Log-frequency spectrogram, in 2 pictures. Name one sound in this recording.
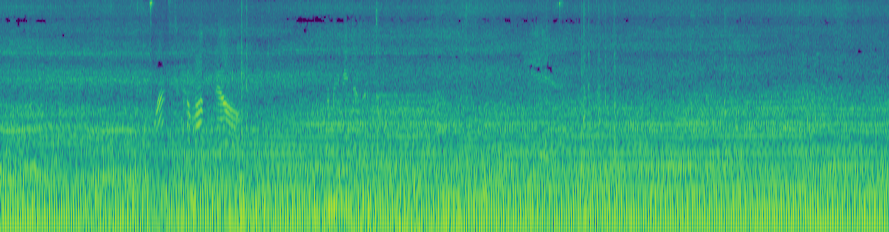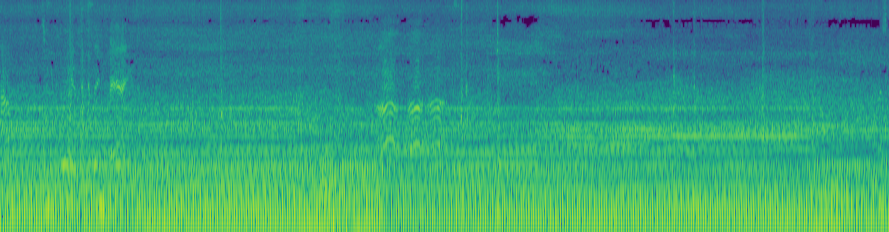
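A lawn tractor engine drones steadily close by.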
